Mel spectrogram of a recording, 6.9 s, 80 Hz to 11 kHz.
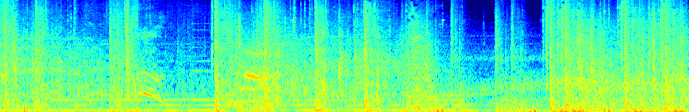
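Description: Gunfire rings out in Red Dead Redemption 2 during a bounty hunt, with repeated sharp shots and volleys cracking at irregular intervals, some close and loud, others overlapping in bursts.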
